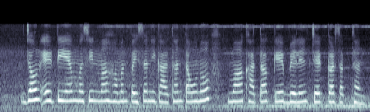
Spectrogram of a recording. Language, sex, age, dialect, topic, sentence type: Chhattisgarhi, female, 18-24, Western/Budati/Khatahi, banking, statement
